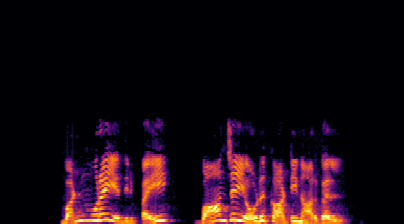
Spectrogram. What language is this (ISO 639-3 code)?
tam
